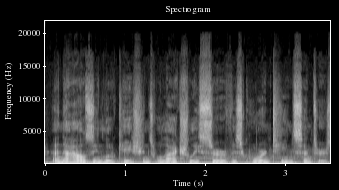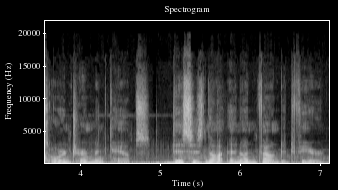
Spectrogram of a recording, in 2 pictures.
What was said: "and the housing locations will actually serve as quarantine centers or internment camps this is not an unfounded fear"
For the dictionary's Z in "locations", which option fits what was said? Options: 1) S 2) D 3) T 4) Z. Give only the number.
4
